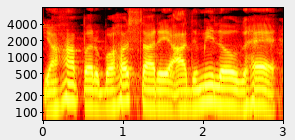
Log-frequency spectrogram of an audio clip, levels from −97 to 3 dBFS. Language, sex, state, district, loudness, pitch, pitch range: Hindi, male, Jharkhand, Ranchi, -14 LUFS, 130 Hz, 125-145 Hz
